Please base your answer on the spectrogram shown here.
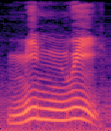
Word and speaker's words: minuit: U, E. How will you pronounce it? But it's very simple here actually. Lui, minuit.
